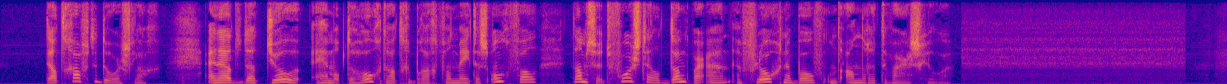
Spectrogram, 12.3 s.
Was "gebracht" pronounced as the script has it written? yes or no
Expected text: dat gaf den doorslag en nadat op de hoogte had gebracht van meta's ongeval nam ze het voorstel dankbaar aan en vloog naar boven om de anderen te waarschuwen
yes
